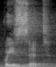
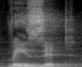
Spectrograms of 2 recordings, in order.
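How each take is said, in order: First: The middle consonant is a hissing s sound. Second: The middle consonant is a buzzing z sound. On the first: The speaker calls it wrong. "Don't say visit" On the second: The speaker calls it right. "but visit"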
